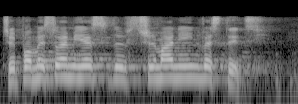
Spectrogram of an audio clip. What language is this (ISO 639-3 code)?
pol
